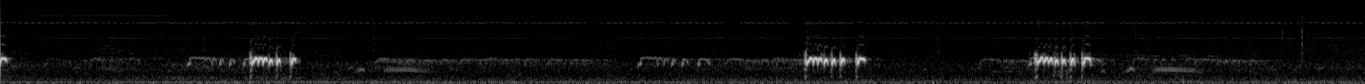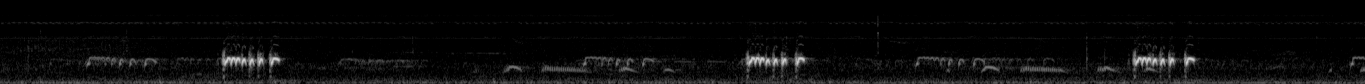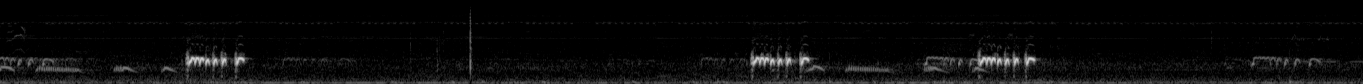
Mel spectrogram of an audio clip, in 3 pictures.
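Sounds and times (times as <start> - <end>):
dove cooing: 0.9 - 3.0, 3.6 - 5.6, 6.4 - 8.7, 9.8 - 12.4, 14.5 - 16.5, 18.4 - 21.8, 22.8 - 25.6, 27.2 - 30.4, 34.3 - 37.8, 39.8 - 40.6.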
